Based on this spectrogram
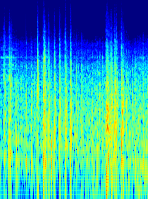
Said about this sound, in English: The footage is grainy and a little shaky, but it clearly shows an army vehicle coming to a stop near a pickup truck. And then the soldiers inside begin to open fire.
